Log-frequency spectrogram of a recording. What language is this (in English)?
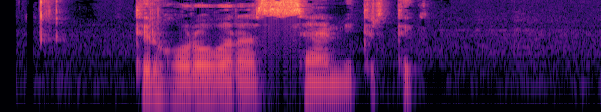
Mongolian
